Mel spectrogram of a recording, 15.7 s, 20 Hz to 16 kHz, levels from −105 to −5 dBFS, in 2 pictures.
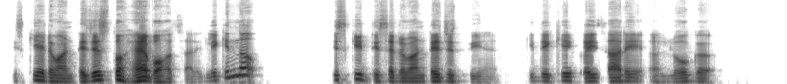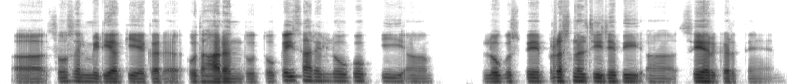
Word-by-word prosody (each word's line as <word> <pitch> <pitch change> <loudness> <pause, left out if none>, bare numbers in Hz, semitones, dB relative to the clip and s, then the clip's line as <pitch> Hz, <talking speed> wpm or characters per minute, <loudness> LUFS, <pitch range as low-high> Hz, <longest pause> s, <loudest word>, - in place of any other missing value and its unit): इसके 145 - -4
एडवांटेजस 105 - +2
तो 155 - +9
है 125 +4 +11
बहुत 95 0 +2
सारी, 90 0 -19
लेकिन 220 - -4
ना 310 -1 +2 0.8
इसकी 155 +3 -2
डिसएडवांटेजस 105 0 0
भी 90 -1 -11
है 85 -1 -25 0.3
कि 115 - -17
देखिए 120 +2 -3
कई 105 +2 +2
सारे 115 +1 -1
अ, 95 - -14
लोग 100 +3 -8 0.8
अ, 90 0 -7
सोशल 110 0 -5
मीडिया 100 -1 +3
की 100 -2 0
अगर 95 +2 -4 0.3
उदाहरण 95 -1 +3
दूँ 95 +1 -11
तो, 100 - -8
कई 130 -1 +5
सारे 130 -2 -1
लोगों 115 0 -6
की 110 -2 -11
अ, 100 -1 -13 0.6
लोग 100 +1 -2
उसपे 110 +1 -1
पर्सनल 115 +1 +1
चीज़ें 105 -1 +2
भी 105 -1 -1
अ, 95 -2 -13 0.2
शेयर 105 -2 +7
करते 95 0 -7
हैं। 95 0 -22
105 Hz, 150 wpm, -26 LUFS, 95-115 Hz, 0.8 s, है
